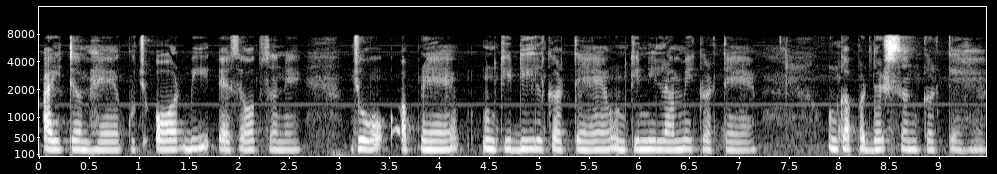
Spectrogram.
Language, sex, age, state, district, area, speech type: Hindi, female, 60+, Rajasthan, Jodhpur, urban, spontaneous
